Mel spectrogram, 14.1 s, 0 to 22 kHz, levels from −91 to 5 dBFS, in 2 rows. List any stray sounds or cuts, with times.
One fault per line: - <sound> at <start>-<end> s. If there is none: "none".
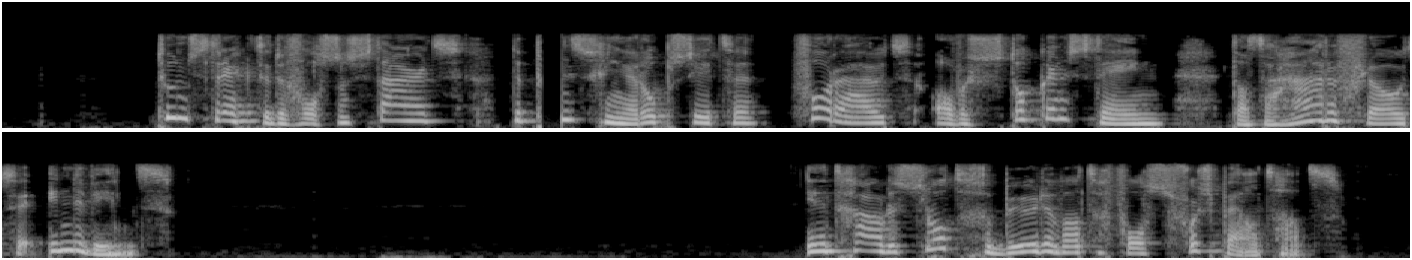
- dropout at 2.7-2.8 s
